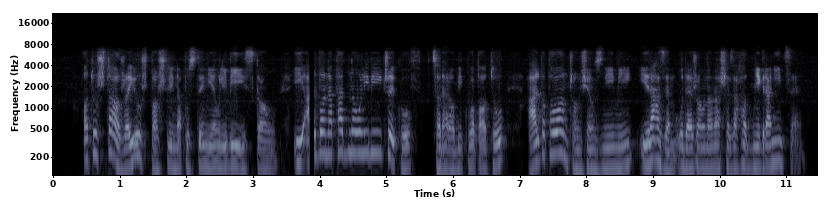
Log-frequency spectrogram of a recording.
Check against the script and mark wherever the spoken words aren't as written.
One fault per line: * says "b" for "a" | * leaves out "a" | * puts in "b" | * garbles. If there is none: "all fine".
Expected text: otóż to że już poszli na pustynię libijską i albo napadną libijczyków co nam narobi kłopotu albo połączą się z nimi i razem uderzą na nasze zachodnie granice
* leaves out "nam"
